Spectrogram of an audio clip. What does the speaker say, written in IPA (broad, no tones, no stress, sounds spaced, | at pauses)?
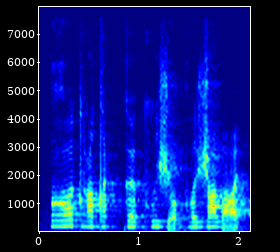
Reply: ɣ ɔ dʱ ɔ dˤ ɨ kː œ kʷʰ i ʒ ɔ̰ ɡʱ ɔ ʒ i ðˤ ḛ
